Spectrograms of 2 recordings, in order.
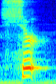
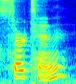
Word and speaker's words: certain: let's just practice so this word would be cert not certain that's okay but native speakers say certain i have a certain way of pronouncing certain another example is cur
